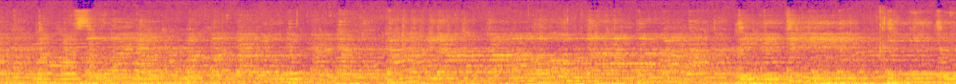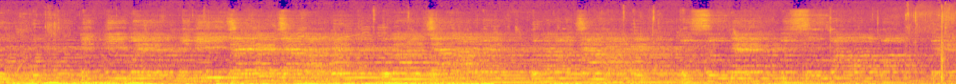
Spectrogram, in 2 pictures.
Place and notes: Гандан тэгчинлин хийд - Gandantegchinlin monastery - in the courtyard
Gandantegchinlin monastery - courtyard - music from the monastery - pigeons - people walking by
